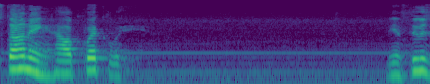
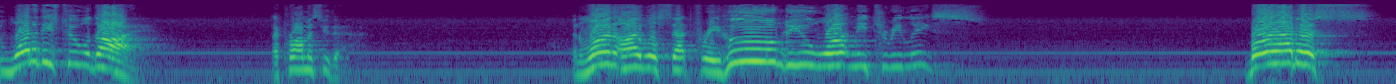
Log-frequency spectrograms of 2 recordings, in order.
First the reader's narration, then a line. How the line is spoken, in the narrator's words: The crowd yells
